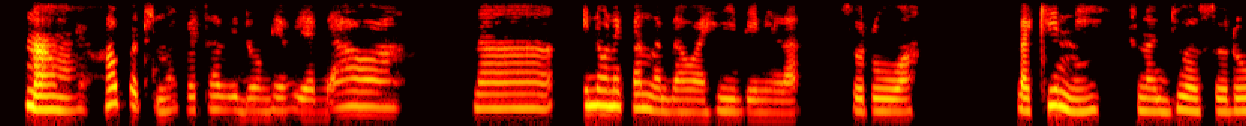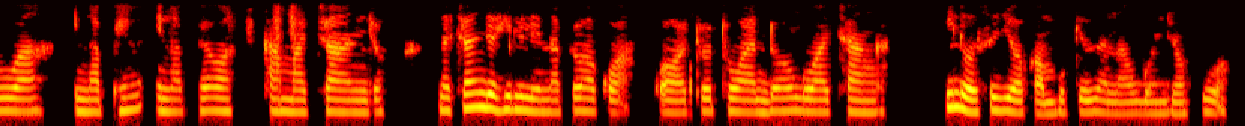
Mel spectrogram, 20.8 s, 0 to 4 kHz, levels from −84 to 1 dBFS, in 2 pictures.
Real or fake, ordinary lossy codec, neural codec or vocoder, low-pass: real; Opus, 64 kbps; none; 3.6 kHz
